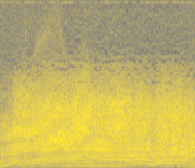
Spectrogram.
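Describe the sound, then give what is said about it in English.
A Mercury outboard motorboat engine roars loudly and steadily, its whining pitch wavering and briefly dipping as the boat runs onto a sandbar, with no voices. “And is it rugged? Watch as this Mercury approaches a sandbar.”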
